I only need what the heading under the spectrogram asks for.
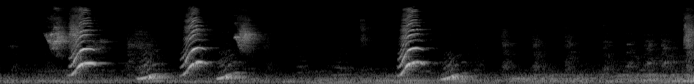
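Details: Pet parrot talking in short squeaky syllables, several rising upswept notes in quick pairs with soft low murmurs between, three main bursts across seven seconds, low background hum.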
